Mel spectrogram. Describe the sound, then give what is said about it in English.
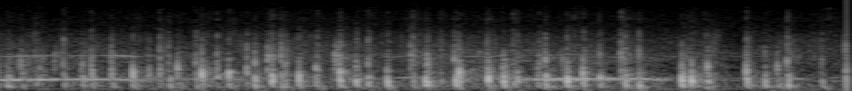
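A horse loping on a cattle trail drive, as a radio western effect: many quick, rhythmic hoof clip-clops in uneven groups of beats, moderately loud and continuing throughout over a faint steady background tone. “Jackson and I were riding the swing of the herd when Dolph Quince loped up behind us.”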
